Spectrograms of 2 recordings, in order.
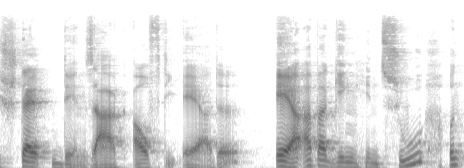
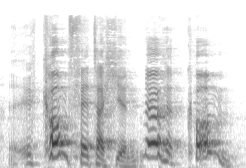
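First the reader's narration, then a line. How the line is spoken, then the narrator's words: Calling out. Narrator (German): rief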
